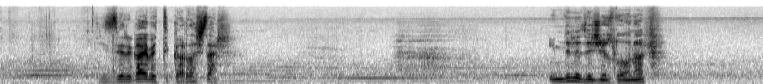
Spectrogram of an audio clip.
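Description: A man speaks firmly and loudly up close.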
